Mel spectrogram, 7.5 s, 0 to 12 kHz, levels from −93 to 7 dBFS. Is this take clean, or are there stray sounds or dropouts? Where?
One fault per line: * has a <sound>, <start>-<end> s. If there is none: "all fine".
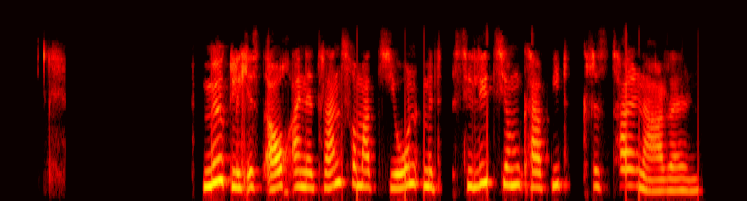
all fine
